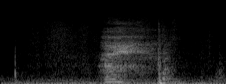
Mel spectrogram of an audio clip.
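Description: Hands thump down on a hard counter.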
